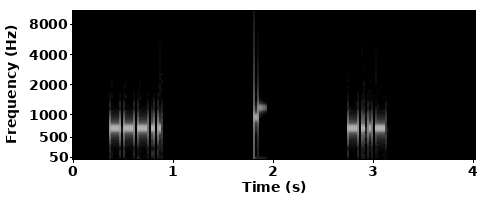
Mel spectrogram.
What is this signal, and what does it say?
Morse code, heard as a keyed tone, about 36 wpm, 700 Hz. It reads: 8 X
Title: Single Letter-Number Alt 35wpm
